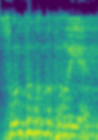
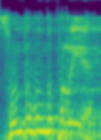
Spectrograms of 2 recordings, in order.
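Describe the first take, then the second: Both takes have the same delivery.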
